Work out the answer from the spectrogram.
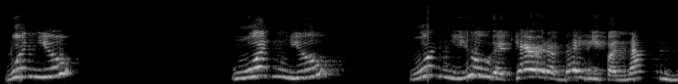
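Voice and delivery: high-pitched, insistent questioning; pointed rhetorical challenge. Real, not acted. Host challenges viewers about the mother's reaction, pointed and insistent. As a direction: throw it out as a rising challenge.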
